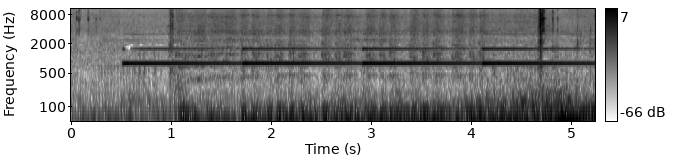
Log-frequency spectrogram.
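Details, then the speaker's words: 2008 Toyota Camry (2009 per description), manual, check engine light on, known to stall unless the gas is pressed: warning chime over long, labored cranking that finally catches. A hard start, suspected from a bad engine. "start it up as you can see cranks it will not start let's do it again see what happened"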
